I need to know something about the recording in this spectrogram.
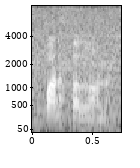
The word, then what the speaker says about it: Barcelona: full of Paia and you say Barcelona barthelona keep the paia in your mouth without spitting it all over the place and that is how you get the proper pronunciation of Barcelona it's now exploring park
